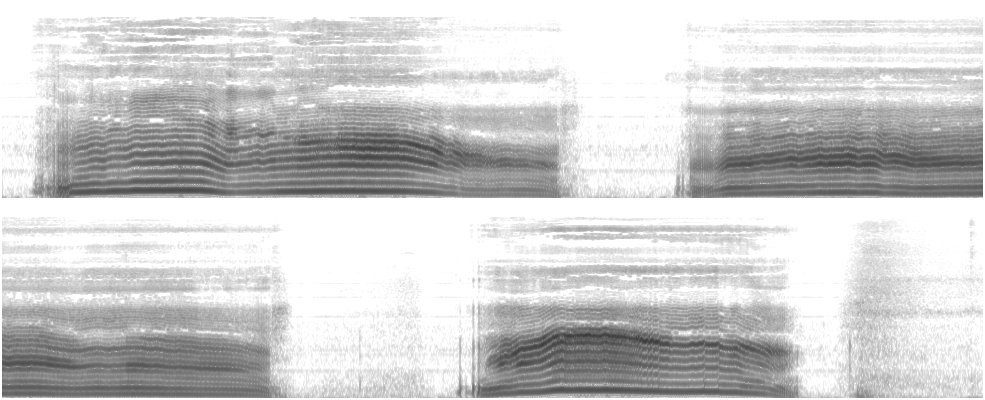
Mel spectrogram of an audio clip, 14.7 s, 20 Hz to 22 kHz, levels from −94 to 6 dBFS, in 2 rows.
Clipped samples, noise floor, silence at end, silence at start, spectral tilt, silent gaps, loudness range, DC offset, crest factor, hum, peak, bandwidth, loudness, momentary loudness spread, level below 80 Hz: under 0.1%; -69 dBFS; 1.4 s; 0.25 s; -7.5 dB/octave; none; 7 LU; under 0.1%; 18 dB; none; -8 dBFS; 15.5 kHz; -25 LUFS; 16 LU; -60 dBFS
